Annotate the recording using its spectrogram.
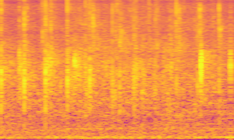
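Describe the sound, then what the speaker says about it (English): Audience applause welcoming Chef Tejas and Chef Abhishek at a World Food India cooking event, a steady wash of many hands clapping at moderate volume with no clear talk over it. "Let's put a round of applause, guys."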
